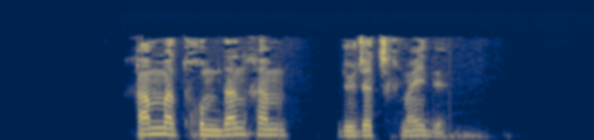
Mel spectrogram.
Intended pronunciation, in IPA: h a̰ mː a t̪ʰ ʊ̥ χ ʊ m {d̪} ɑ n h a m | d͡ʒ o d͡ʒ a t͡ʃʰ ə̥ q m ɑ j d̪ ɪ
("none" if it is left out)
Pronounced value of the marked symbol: d̪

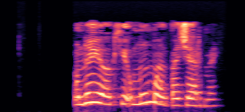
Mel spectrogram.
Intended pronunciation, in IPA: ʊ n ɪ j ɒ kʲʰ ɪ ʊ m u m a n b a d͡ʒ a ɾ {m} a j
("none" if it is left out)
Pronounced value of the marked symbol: m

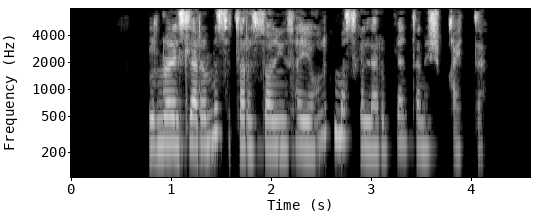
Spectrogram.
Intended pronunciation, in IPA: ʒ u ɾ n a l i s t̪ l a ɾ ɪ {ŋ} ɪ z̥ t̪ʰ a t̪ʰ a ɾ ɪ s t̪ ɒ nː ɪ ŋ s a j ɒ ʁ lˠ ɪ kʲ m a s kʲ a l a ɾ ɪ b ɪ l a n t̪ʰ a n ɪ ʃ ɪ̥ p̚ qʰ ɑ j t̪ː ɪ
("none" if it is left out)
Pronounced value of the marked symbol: m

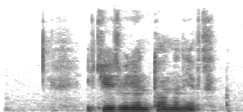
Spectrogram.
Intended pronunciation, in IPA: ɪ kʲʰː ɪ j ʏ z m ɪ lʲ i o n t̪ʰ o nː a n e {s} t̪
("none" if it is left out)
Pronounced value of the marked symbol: f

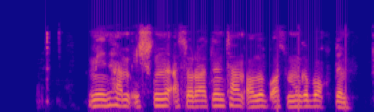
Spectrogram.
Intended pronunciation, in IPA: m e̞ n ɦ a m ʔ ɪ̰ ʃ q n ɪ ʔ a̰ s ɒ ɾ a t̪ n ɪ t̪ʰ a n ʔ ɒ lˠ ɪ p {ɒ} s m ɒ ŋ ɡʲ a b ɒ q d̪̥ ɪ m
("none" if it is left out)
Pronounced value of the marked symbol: ɒ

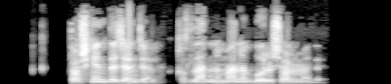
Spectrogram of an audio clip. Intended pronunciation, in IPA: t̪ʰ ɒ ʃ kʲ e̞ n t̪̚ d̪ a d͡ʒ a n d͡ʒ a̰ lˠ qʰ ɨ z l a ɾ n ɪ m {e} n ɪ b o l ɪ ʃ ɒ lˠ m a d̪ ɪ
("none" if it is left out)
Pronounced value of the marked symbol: a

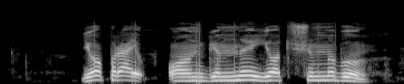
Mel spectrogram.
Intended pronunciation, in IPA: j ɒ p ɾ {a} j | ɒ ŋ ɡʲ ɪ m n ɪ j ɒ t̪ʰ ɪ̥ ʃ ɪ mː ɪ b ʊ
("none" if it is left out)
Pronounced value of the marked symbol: a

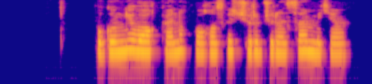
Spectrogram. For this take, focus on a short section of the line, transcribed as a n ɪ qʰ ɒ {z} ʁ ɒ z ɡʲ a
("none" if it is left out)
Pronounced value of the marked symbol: none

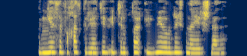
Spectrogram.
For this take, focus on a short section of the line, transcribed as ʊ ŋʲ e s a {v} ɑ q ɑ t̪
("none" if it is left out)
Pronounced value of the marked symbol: f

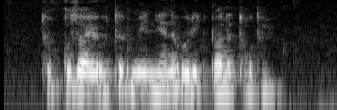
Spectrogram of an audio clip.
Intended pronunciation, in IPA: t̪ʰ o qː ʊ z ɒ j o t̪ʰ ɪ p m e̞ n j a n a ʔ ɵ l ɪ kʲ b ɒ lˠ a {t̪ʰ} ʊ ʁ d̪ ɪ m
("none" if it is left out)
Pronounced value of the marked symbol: t̪ʰ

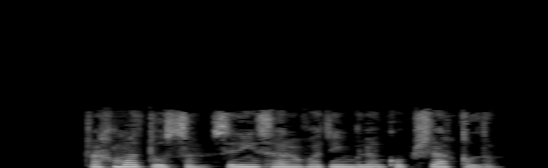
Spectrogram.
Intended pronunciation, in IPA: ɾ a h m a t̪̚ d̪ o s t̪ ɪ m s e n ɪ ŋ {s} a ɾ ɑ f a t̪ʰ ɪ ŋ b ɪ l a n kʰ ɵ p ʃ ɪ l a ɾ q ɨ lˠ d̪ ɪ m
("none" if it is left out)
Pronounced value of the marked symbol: s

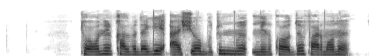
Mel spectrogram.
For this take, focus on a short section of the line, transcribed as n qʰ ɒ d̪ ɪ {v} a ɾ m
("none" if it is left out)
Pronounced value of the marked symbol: f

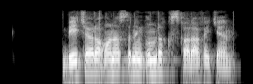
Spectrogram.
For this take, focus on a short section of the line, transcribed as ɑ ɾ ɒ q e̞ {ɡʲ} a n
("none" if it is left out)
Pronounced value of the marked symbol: kʲ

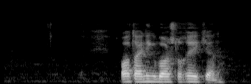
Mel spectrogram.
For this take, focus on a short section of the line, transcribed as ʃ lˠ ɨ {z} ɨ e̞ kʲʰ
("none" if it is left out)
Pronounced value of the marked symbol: ʁ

